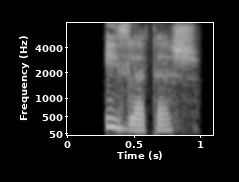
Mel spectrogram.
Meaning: tasty, delicious, savory, flavorsome, palatable
- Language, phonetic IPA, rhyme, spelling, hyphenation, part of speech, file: Hungarian, [ˈiːzlɛtɛʃ], -ɛʃ, ízletes, íz‧le‧tes, adjective, Hu-ízletes.ogg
